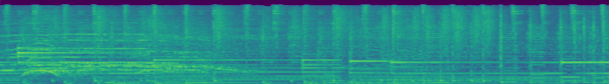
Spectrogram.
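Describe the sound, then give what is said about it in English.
A live audience at a recorded orthodontics show cheers and whoops, and the loud crowd noise rides over steady music with sustained, stepping tones. “Ooh, I can hear the crowd.”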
